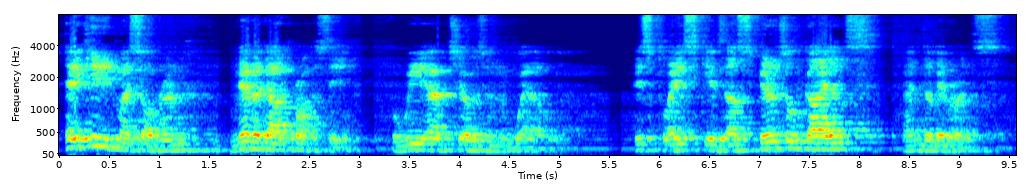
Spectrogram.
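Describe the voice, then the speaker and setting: A man's voice: medium pitch, animated, a little slow, a bit bright. A man playing a solemn cult leader, cavernous echo. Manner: grandiose, formal. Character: solemn male cult leader, reverent about prophecy. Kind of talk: amateur sci-fi radio play. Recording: very echoey, distant, faint music.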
